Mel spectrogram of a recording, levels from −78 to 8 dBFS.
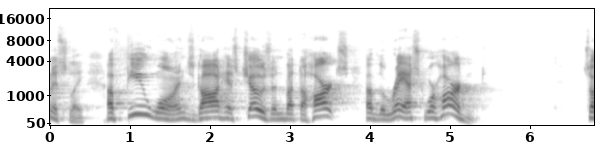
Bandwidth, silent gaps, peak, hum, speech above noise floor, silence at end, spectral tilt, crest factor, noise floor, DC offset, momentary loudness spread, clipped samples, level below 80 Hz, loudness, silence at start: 16.5 kHz; none; -10 dBFS; none; 55 dB; 0 s; -3 dB/octave; 22 dB; -86 dBFS; under 0.1%; 11 LU; under 0.1%; -80 dBFS; -30 LUFS; 0 s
